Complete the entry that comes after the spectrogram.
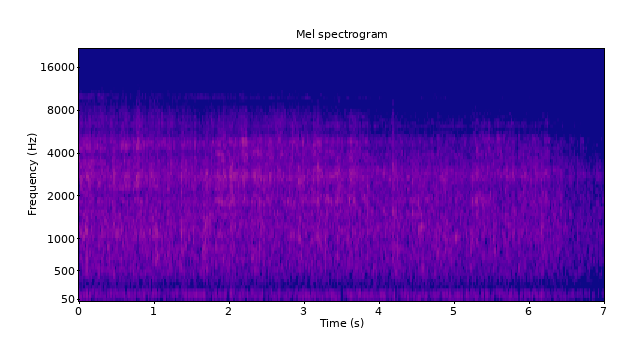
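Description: Goods train with a Southern Railway Q class 0-6-0 steam locomotive rolling past: wagon wheels rumbling and clattering over the rails in a steady noise, which starts fading near the end.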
